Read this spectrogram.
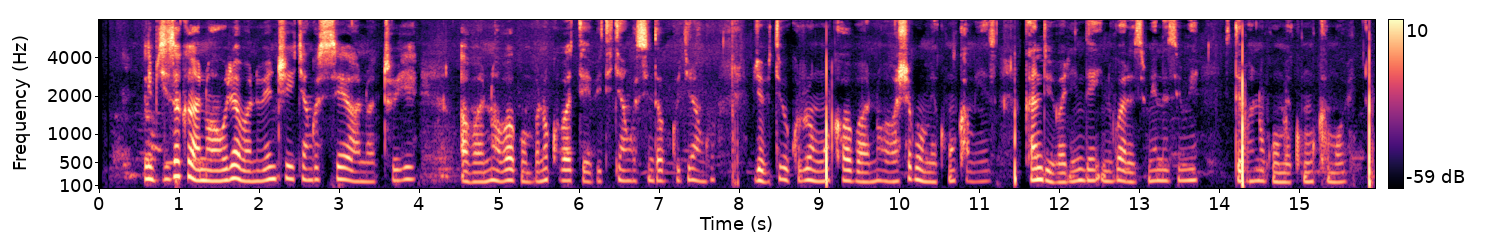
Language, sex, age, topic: Kinyarwanda, female, 18-24, education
